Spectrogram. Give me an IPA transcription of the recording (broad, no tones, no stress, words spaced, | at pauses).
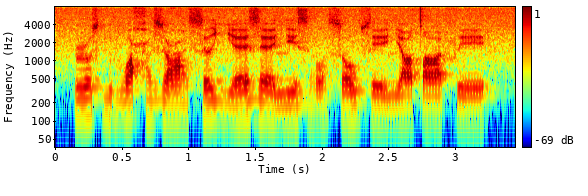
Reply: ɭosɡ͡bə̤vɔ ħə̤zɵʕɛ̤ səː ʎɛːzɛː lʲezɛ̤lˠə̤ sɔwseːlʲɛːtˤɛː fe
